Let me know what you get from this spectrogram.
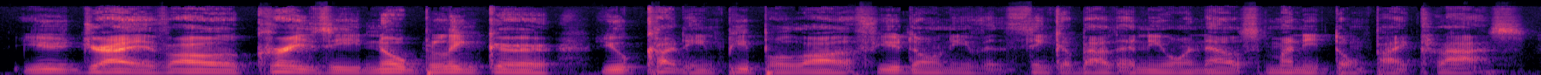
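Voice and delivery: imitating a Russian driver's scolding; Russian accent. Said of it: "He was, like, a Russian guy".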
